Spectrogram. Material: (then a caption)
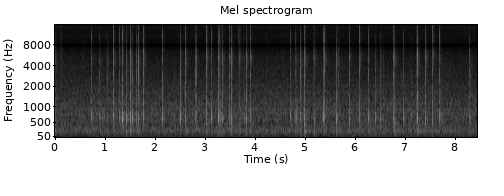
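Metal. Fingernails tap rapidly in a typing-like pattern on the top surface of a closed silver laptop. About forty short, sharp, bright clicks come in irregular bursts and pauses over a quiet, steady hiss. Each tap dies away almost instantly, with almost no low end.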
